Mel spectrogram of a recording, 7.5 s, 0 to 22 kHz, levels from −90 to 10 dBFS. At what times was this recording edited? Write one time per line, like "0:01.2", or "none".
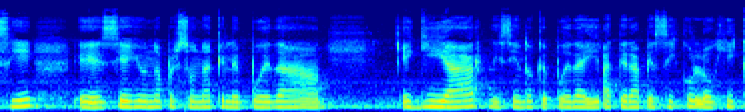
0:04.9
0:06.0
